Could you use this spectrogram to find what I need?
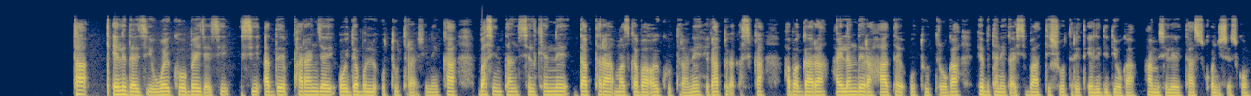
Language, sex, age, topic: Gamo, male, 25-35, government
